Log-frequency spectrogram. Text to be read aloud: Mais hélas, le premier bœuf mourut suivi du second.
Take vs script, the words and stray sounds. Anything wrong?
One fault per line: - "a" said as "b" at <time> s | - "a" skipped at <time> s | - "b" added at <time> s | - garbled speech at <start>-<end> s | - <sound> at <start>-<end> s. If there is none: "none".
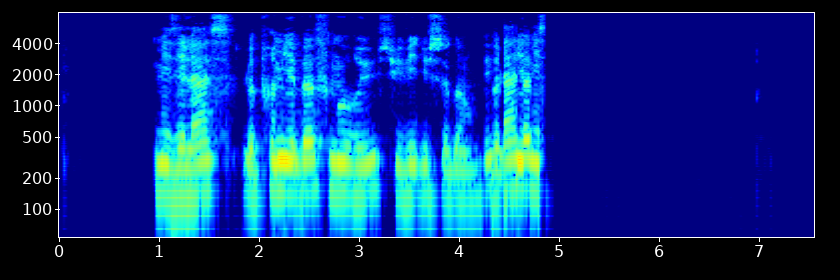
- garbled speech at 4.2-4.9 s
